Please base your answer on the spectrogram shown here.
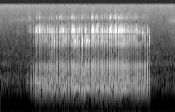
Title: Bulldog Snoring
